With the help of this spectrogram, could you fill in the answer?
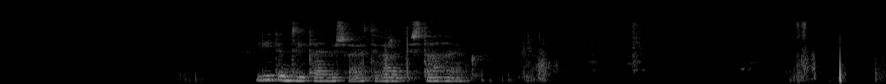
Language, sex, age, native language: Icelandic, female, 30-39, Icelandic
